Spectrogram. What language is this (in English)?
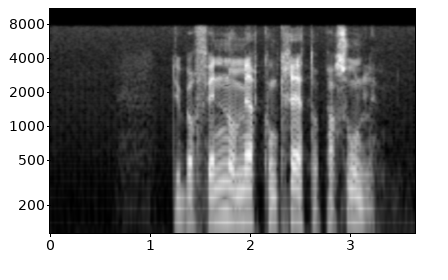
Norwegian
